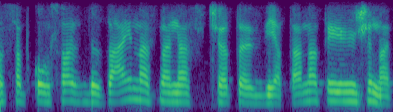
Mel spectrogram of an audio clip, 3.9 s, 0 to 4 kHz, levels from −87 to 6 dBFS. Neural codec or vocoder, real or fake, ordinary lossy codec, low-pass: none; real; Opus, 32 kbps; 3.6 kHz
